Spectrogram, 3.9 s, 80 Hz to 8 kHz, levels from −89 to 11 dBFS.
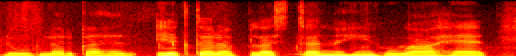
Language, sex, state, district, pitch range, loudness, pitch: Hindi, female, Jharkhand, Deoghar, 230-240 Hz, -13 LUFS, 235 Hz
